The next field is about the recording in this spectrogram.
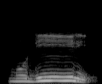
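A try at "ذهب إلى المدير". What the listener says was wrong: Masya Allah, sahih. Sesuai dengan teks ya.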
